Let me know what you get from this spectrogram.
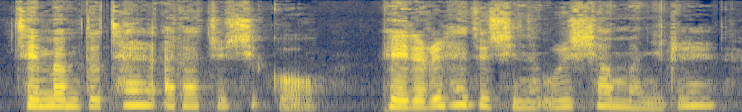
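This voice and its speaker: A woman telling a first-person radio drama story in a calm, matter-of-fact way. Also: mid-range voice, a little fast, slightly rough.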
